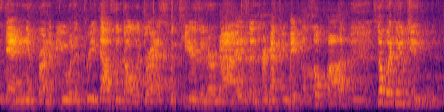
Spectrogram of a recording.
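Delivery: ordinary talk, nothing marked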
